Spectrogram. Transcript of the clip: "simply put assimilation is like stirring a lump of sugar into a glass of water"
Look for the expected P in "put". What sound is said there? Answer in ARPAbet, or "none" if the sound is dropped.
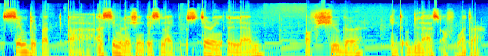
B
